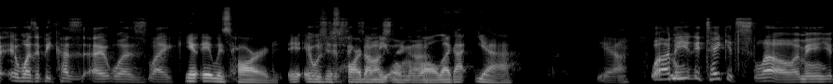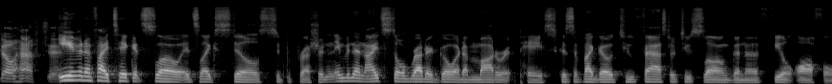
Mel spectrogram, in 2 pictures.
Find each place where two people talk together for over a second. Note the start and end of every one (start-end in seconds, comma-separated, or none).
3.0-4.3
